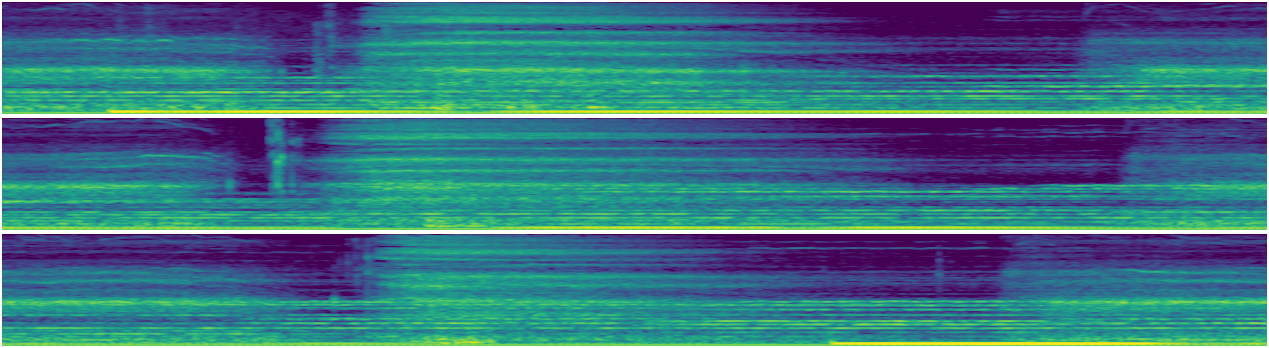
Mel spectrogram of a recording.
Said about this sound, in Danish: Så lad din opmærksomhed følge dit åndedræt, når det går fra toppen af dit hoved hele vejen ned gennem din struktur, eller det felt, som er din krop, og når du ånder ud, giver du bare slip og lad luften komme ud gennem munden.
